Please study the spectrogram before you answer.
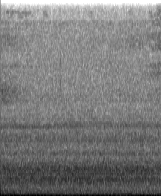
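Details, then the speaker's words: Continuous low rushing hum of endoscopic microsuction as the tube breaks down fine sticky ear wax at the ear canal entrance; ear microsuction. "there's a little bit of just very fine sticky ear wax here at the entrance we're just going to pop the the suction tube on that just see if we can break that down a little bit get rid of the worst"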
